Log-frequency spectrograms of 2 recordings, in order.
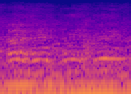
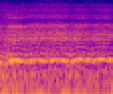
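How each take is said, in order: First: The voice is softer and more gentle. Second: The voice is harsher and less gentle. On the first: This is how she sounds after puberty. "agak lebih lembut" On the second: This is how a girl sounds now. "kalau sekarang dia"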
